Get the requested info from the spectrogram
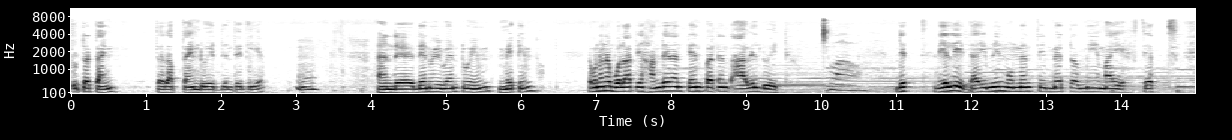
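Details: Male speaker undergoing speech therapy for misarticulation (speech sound disorder), speaking Hindi.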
